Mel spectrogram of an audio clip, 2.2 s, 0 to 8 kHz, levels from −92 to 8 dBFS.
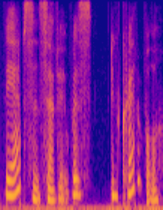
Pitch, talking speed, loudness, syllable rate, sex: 205 Hz, 165 wpm, -19 LUFS, 6.2 syllables/s, female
